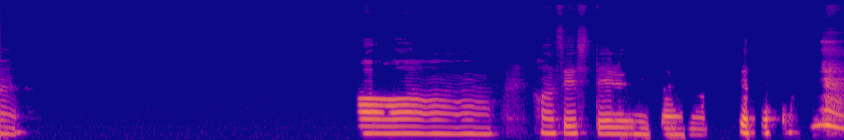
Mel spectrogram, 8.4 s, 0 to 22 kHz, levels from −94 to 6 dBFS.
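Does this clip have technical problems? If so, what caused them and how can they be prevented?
Yes. From 5.50 s to the end, channel delay (comb filtering) dulls the speech: one channel lags by roughly two samples, and the mono sum notches near 10 kHz. Align channel timing before summing to mono.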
